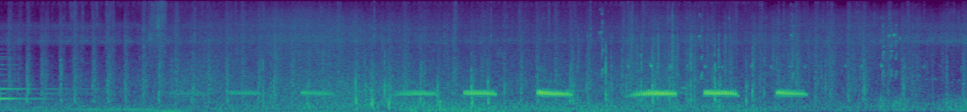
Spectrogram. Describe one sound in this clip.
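Quick light footsteps patter on dirt and wooden steps.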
